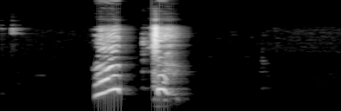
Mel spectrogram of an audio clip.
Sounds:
Sneeze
